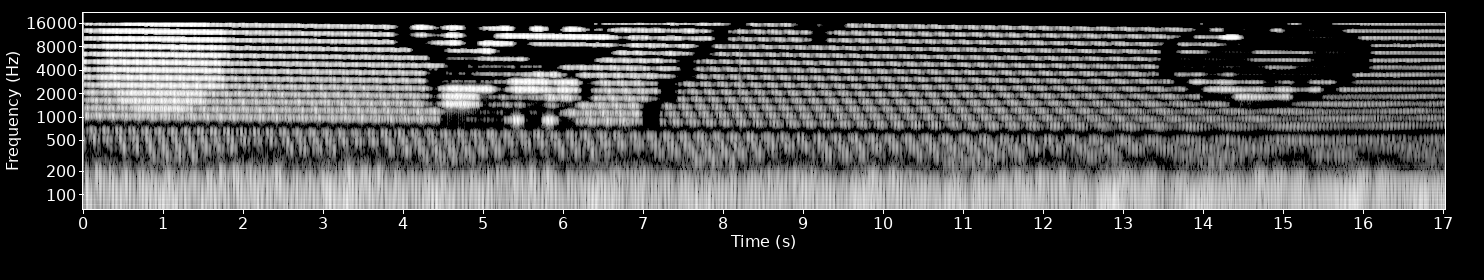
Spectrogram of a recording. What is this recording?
science fiction noise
